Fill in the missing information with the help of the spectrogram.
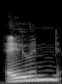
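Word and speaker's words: Eoin: It's E-O-I-N. I think it's like Owen Colfer, who wrote And Another Thing, which I'm partway through, and I have to say I'm kind of impressed.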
